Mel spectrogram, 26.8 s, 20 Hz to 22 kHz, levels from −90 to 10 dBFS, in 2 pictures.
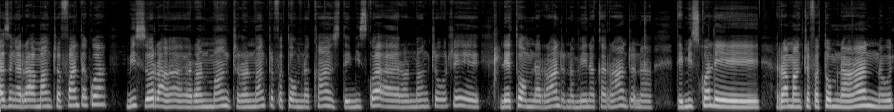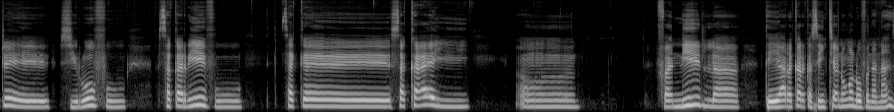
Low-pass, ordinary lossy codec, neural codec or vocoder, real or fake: none; none; vocoder, 44.1 kHz, 128 mel bands every 512 samples, BigVGAN v2; fake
